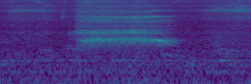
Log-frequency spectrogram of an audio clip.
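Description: A slow, soft exhale through the nose during a Hatha yoga pose, a faint airy breath swelling in the middle and fading out.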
